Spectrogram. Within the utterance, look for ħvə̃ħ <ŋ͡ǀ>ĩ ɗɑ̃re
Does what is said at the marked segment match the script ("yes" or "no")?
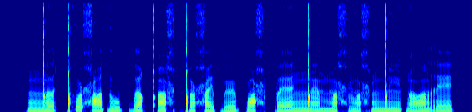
no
